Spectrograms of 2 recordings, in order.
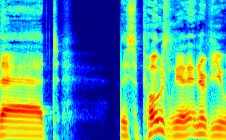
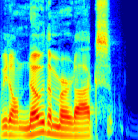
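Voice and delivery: ordinary talk, nothing marked

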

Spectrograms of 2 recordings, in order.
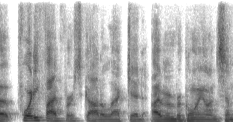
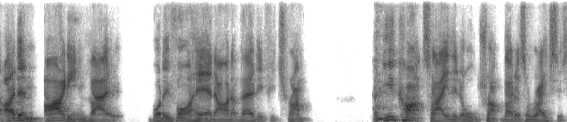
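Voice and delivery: imitated Australian accent. Retelling a man's objection when the speaker was a guest, imitating his Australian accent. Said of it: "in his Australian accent".

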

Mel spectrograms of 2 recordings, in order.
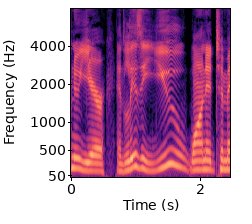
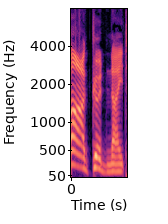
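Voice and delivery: exasperated exclaiming. Showing how a substitute swear word might sound in context: good night as an exclamation. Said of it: "if you use it in context".

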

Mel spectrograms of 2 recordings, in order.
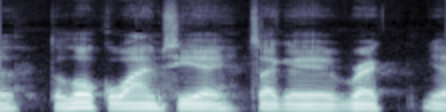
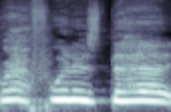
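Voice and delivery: mock screaming, much higher, louder; 7 dB louder than usual. Retelling how their dad screamed at the referee from the sidelines, retelling dad's scream. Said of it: "my dad was screaming from the sidelines, like".

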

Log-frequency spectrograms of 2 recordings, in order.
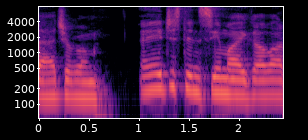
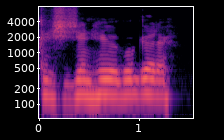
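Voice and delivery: ordinary talk, nothing marked

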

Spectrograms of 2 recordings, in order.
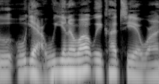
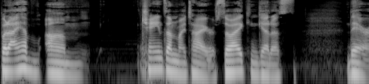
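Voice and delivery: normal talking voice

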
